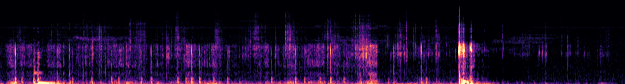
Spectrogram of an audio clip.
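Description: Footsteps crunching through snow, with wind rumbling on the microphone and handling knocks. About six seconds in comes a loud thump as the camera is set down on the snow, and then the sound dies away to near quiet.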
